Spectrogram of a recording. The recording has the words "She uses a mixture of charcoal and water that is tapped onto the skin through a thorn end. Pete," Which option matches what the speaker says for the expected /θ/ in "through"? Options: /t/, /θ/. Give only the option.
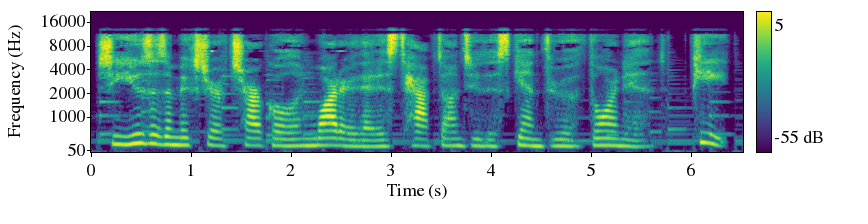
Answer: /θ/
